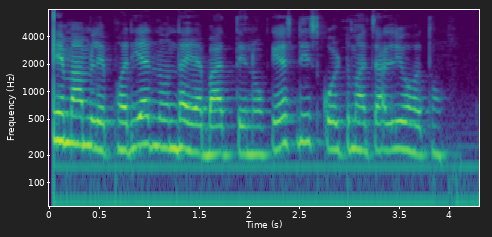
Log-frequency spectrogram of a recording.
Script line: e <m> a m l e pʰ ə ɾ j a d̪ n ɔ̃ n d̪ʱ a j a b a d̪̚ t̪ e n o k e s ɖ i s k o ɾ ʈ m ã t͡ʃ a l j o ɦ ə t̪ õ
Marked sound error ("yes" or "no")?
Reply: no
